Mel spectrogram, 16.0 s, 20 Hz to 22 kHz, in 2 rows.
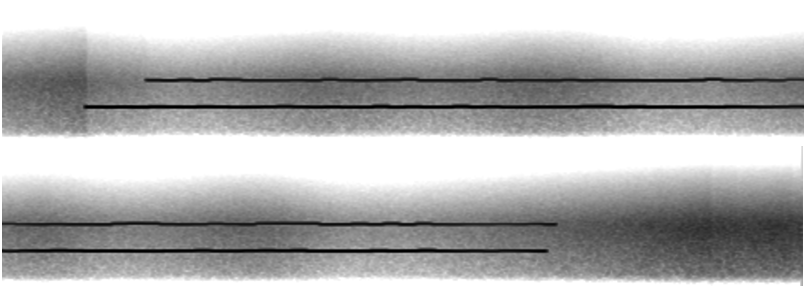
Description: FT8 (several signals at once), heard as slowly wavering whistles, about 6.25 baud, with radio static.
